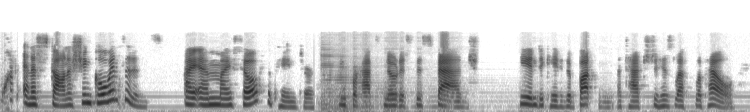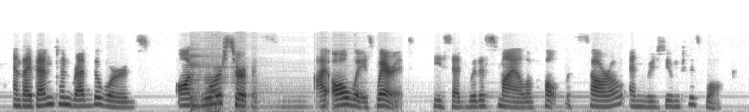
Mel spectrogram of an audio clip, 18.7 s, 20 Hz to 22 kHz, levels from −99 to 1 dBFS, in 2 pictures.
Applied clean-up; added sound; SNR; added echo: neural separator model SepFormer DNS4.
